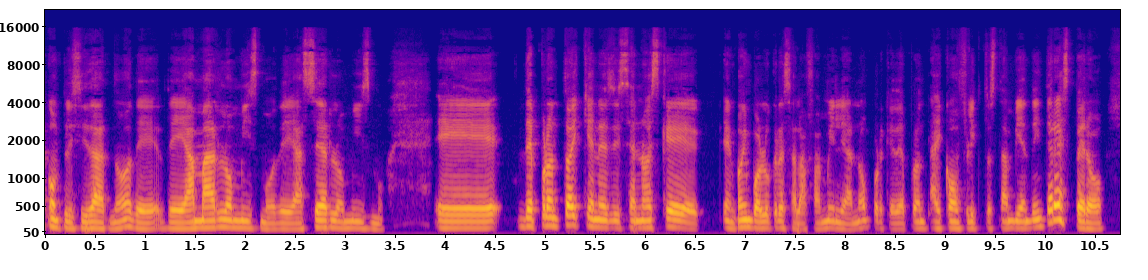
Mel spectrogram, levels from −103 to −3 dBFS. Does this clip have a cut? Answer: yes; 3 cuts; at 4.6 s, 6.9 s, 8.8 s

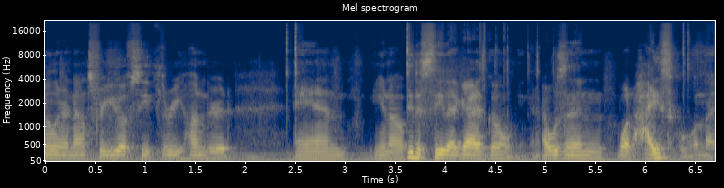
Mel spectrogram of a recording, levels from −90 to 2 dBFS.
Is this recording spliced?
yes; 3 cuts; at 3.6 s, 4.4 s, 5.0 s

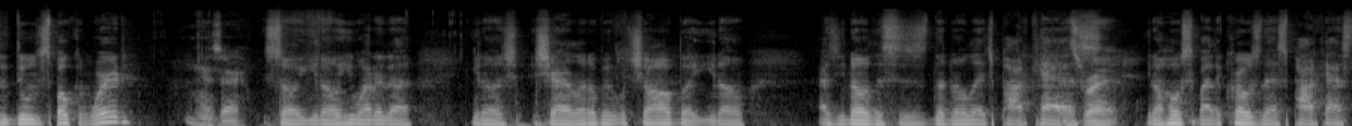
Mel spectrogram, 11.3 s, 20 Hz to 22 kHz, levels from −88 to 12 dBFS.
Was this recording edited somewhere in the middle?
no; 0 cuts

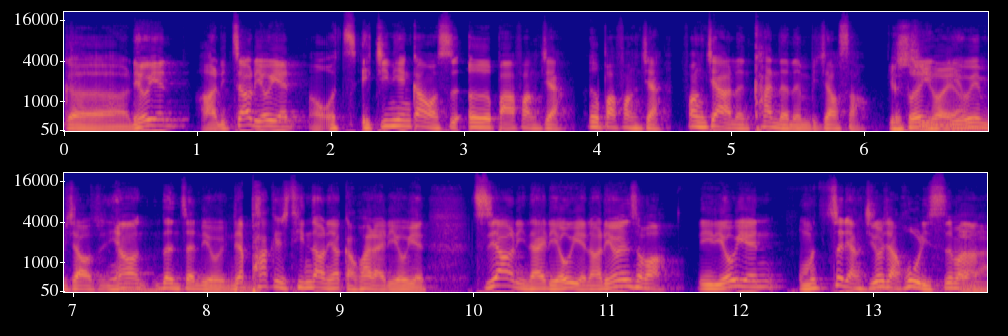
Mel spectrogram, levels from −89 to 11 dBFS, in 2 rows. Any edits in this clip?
yes; 6 cuts; at 0.9 s, 3.8 s, 4.5 s, 6.1 s, 11.6 s, 12.3 s

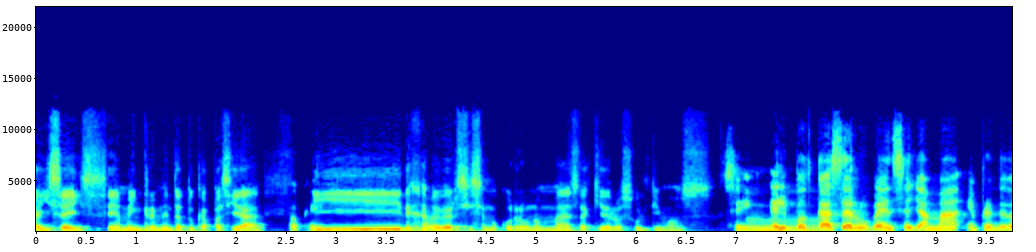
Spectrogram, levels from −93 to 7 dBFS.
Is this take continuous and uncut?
yes; 0 cuts

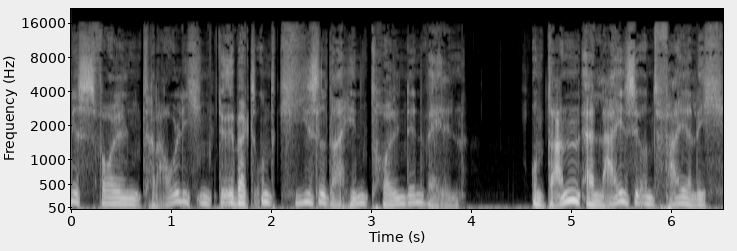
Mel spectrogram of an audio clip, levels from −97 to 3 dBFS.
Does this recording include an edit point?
yes; 3 cuts; at 1.4 s, 1.8 s, 5.1 s

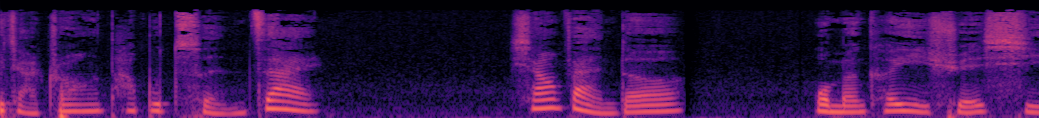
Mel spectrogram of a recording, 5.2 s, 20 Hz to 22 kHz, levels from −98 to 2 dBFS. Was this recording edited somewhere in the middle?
no; 0 cuts

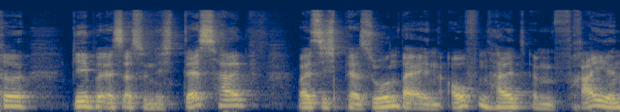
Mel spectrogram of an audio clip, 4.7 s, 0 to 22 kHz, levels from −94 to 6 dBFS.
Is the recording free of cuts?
yes; 0 cuts

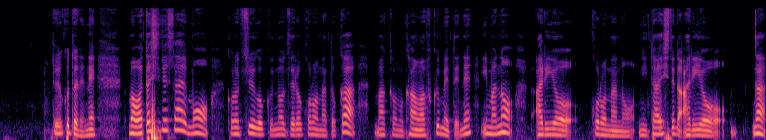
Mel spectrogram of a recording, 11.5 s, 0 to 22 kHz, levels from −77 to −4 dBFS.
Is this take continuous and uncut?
no; 2 cuts; at 7.2 s, 8.8 s

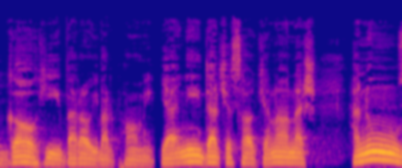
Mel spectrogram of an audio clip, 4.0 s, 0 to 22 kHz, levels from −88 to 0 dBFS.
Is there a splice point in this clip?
yes; 3 cuts; at 1.0 s, 1.5 s, 2.2 s

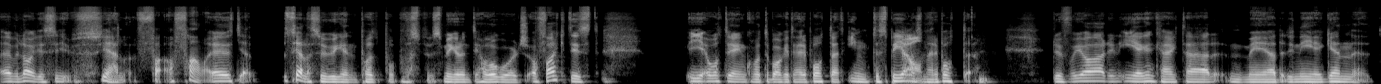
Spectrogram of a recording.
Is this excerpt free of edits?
no; 1 cut; at 2.3 s

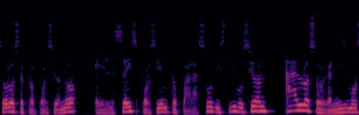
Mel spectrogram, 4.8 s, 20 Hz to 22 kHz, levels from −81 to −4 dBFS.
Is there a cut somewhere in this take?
no; 0 cuts

